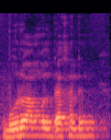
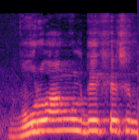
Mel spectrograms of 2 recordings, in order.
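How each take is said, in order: First: Said in the usual way. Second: আঙুল hit much higher, with mocking indignation; scornful echo, আঙুল lifted high; emphatic repeat. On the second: Real, not acted.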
